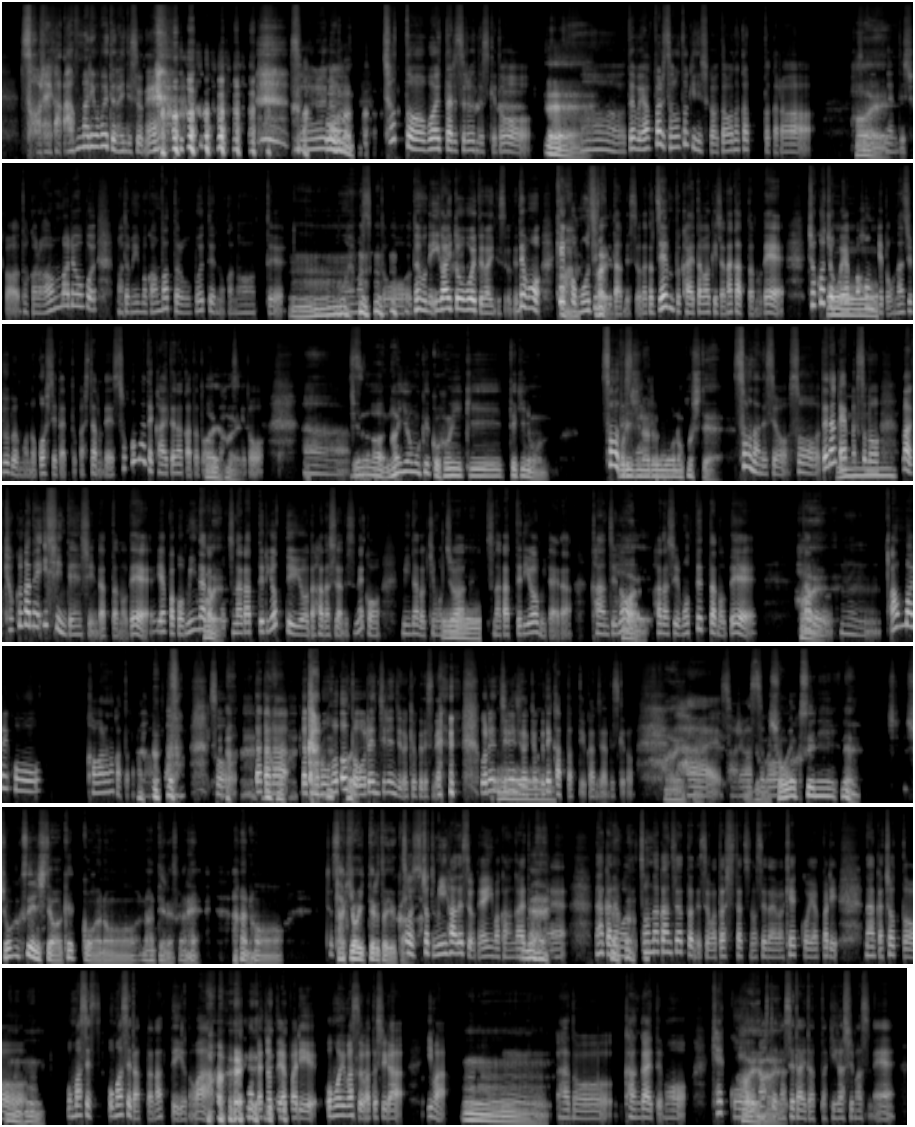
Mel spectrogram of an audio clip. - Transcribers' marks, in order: laugh; laugh; chuckle; laughing while speaking: "あの"; chuckle; laughing while speaking: "だから"; chuckle; chuckle; laughing while speaking: "あ、はい"; unintelligible speech; tapping
- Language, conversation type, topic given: Japanese, podcast, 懐かしい曲を聴くとどんな気持ちになりますか？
